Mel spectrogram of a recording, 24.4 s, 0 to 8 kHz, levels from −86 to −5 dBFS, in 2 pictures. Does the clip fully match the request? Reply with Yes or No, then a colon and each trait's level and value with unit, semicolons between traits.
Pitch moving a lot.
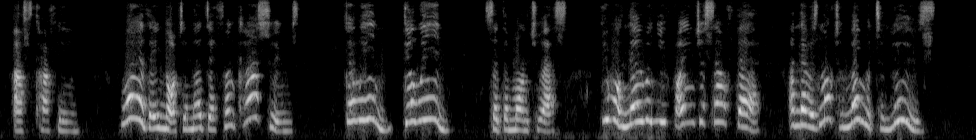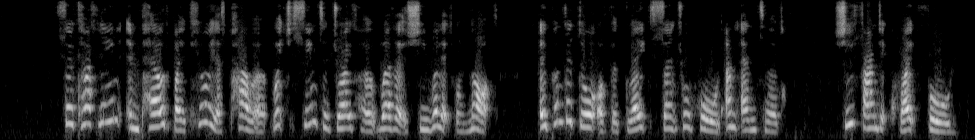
Yes: wide, 8.2 semitones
